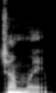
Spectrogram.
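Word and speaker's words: Cholmondeley: Mar of chond delay they say it should be pronounced Chumley why did they put all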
